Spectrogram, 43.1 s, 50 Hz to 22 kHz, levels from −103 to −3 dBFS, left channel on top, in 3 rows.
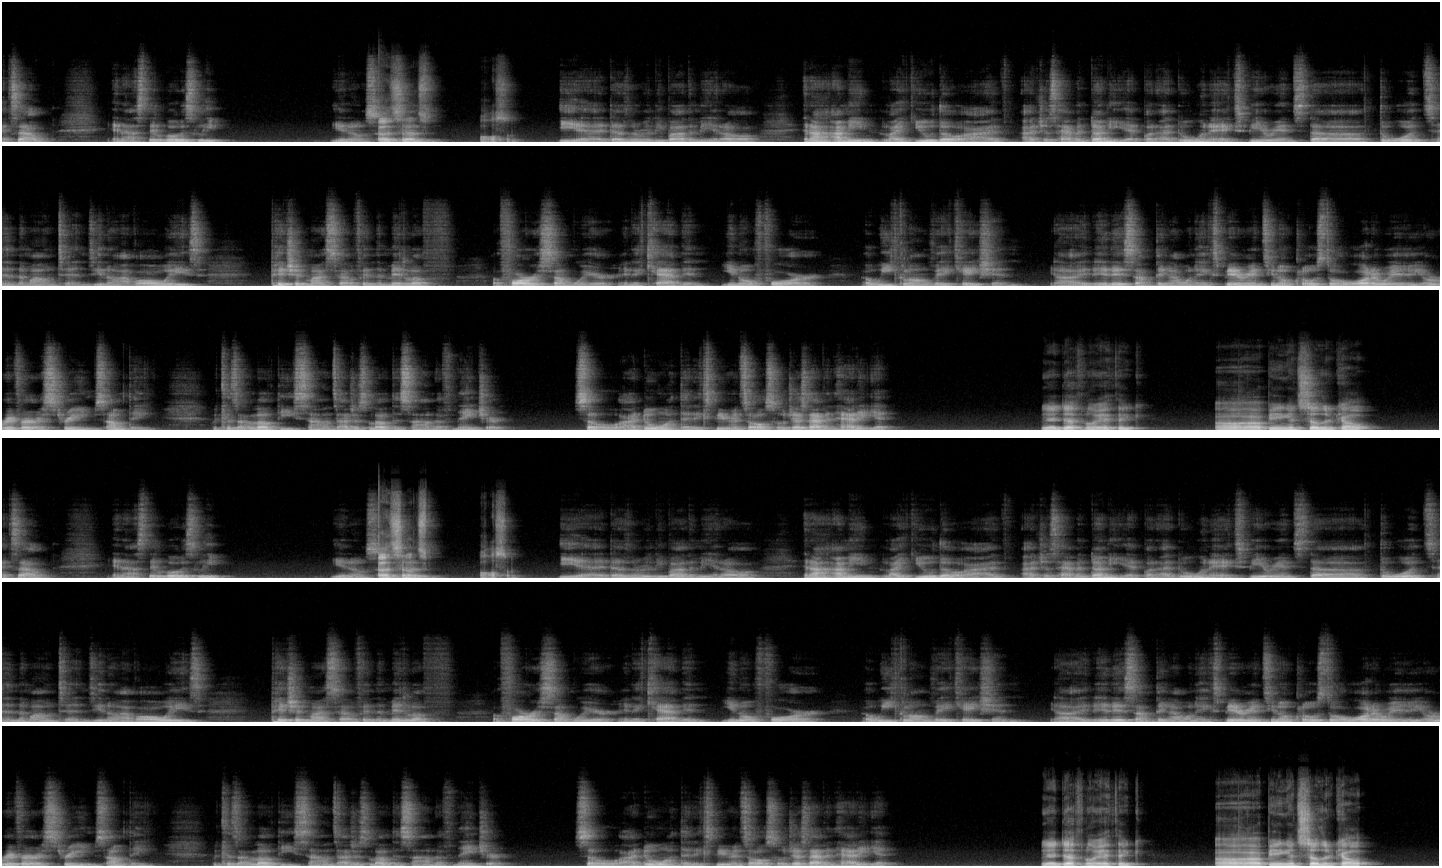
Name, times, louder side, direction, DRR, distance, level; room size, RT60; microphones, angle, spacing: voice 1, 0.0-2.1 3.3-4.3 5.6-16.7 17.1-18.8 19.3-22.5 23.0-24.6 24.9-33.7 34.5-37.6, left 1 dB, 40° left, 0 dB, 3.2 m, -36 dB
voice 2, 3.8-4.2 4.8-5.0 39.2-40.1 40.9-42.3, right 2 dB, 30° right, 8 dB, 1.2 m, -27 dB
8.6 x 6.5 x 8.1 m, 0.36 s
head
